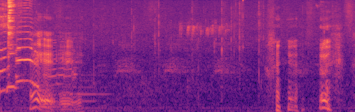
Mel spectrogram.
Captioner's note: crow calling out, songbirds chirping; chuckles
